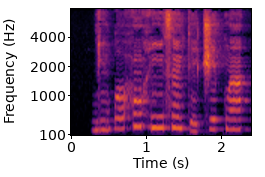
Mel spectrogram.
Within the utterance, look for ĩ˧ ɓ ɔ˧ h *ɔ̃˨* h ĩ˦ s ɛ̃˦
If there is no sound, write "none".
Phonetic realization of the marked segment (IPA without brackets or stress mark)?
ɔ̃˦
